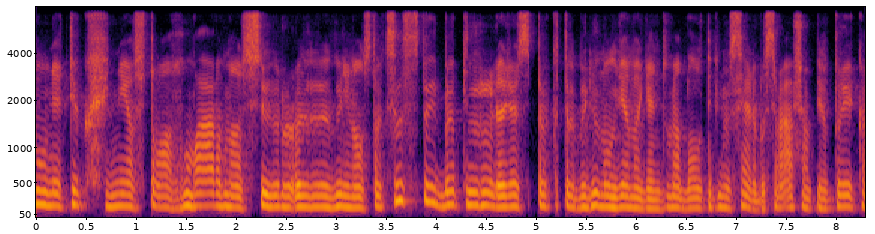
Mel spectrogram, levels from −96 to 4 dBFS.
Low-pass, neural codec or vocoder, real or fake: 7.2 kHz; autoencoder, 22.05 kHz, a latent of 192 numbers a frame, VITS, trained on one speaker; fake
